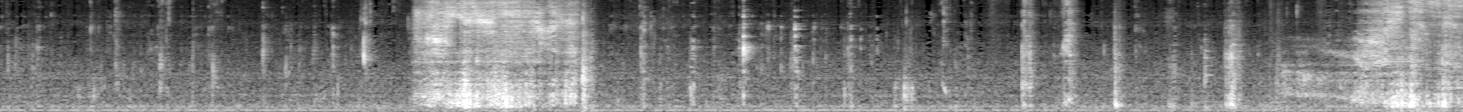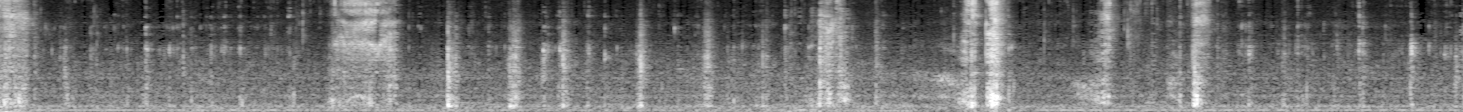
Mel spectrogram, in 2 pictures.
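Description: Close-miked mouth sounds of a person eating tteokbokki mixed with chicken and pizza: chewing and biting with many small wet clicks, and a few louder, longer noisy stretches about four, fourteen and eighteen seconds in.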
